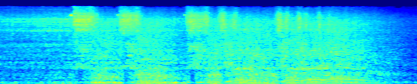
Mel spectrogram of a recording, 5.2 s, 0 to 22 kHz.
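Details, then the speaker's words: Ford wrecker V8 with retrofitted Chevy HEI distributor, after setting timing (timing chain possibly stretched): revs up cleanly and settles with steady even exhaust, no pinging or roughness; normal revving, to be road-tested for pinging. "sounds good to me um I'll take it and test drive it and see if it gets in it starts pinging"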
